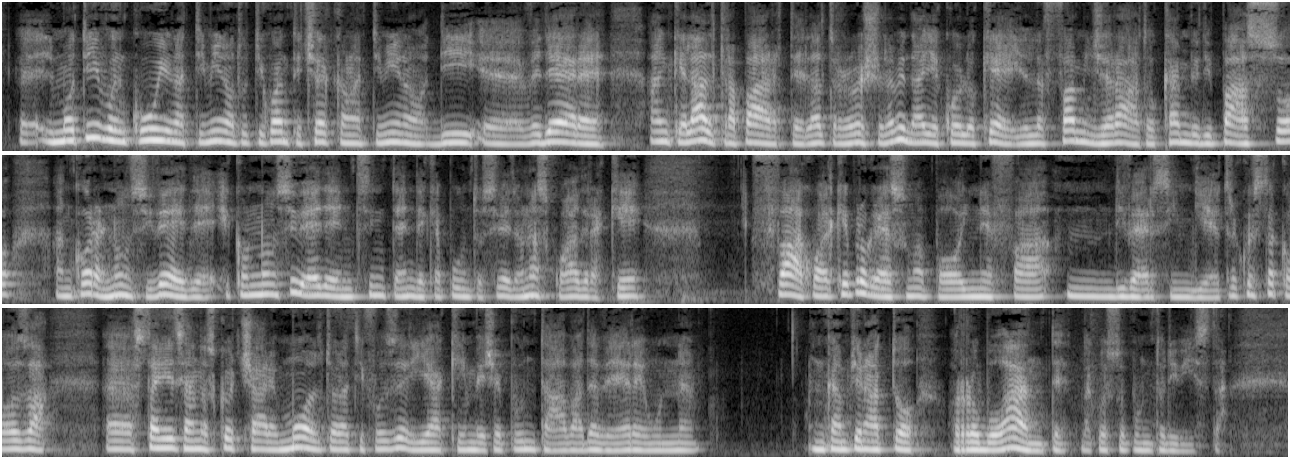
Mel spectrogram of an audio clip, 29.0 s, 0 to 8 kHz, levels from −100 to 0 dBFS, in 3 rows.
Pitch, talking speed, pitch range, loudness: 165 Hz, 170 wpm, 155-185 Hz, -21 LUFS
